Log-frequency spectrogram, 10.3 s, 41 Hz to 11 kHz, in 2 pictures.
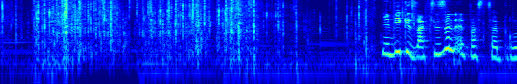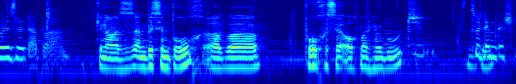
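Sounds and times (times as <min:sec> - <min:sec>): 
plastic wrapping of a snack package crinkling as it is pulled open: 0:00.0 - 0:04.4
speech: 0:03.8 - 0:10.3.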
